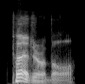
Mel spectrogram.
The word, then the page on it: perdurable: British English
